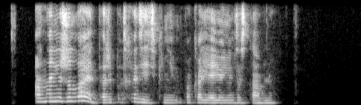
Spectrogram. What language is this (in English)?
Russian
